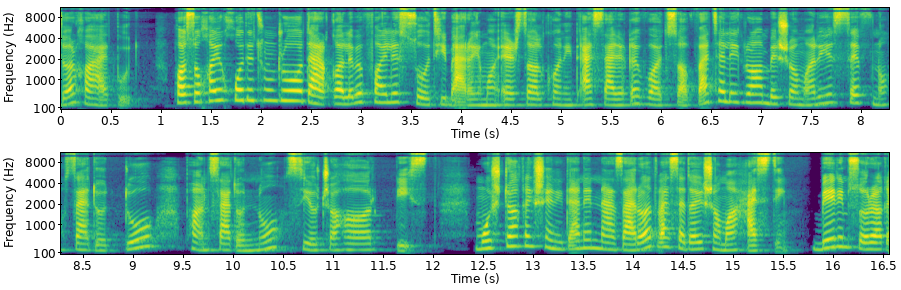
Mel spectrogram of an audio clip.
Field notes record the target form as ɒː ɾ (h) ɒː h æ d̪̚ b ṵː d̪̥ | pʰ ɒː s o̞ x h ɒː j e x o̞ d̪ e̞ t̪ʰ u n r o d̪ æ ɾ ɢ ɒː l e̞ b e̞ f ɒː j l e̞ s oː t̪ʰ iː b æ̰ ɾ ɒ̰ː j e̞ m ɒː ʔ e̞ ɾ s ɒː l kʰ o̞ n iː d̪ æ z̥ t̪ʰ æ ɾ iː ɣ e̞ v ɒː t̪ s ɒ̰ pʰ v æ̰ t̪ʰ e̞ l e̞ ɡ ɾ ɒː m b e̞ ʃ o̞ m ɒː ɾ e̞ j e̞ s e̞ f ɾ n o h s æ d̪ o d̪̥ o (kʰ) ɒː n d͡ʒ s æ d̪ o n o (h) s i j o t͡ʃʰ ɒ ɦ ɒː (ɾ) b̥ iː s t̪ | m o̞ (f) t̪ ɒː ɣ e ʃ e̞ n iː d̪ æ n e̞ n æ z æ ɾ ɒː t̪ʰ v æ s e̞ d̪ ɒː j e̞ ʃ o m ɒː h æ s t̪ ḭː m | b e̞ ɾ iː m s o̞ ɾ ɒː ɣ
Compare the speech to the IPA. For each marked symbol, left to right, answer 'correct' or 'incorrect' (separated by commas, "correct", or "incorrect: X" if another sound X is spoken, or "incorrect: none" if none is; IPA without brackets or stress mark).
incorrect: x, incorrect: pʰ, correct, correct, incorrect: ʃ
